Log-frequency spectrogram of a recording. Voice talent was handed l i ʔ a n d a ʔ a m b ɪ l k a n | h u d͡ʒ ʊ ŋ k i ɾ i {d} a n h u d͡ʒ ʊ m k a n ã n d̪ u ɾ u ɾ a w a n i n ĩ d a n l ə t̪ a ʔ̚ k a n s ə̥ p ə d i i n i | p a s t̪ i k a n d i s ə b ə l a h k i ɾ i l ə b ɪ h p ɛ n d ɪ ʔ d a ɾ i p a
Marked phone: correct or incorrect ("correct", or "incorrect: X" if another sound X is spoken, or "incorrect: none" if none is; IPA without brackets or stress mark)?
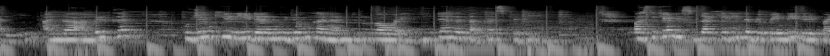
correct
